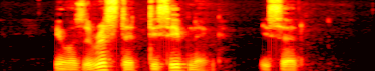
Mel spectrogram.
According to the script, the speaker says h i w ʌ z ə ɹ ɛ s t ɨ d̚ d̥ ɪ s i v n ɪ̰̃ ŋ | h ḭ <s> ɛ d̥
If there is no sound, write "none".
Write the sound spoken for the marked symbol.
s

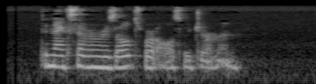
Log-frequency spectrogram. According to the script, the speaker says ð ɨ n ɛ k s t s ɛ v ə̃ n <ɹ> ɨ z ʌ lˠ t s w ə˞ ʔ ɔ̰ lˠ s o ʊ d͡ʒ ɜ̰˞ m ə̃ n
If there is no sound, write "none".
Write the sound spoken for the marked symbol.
ɹ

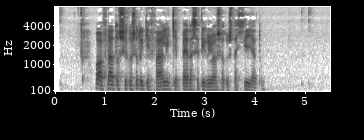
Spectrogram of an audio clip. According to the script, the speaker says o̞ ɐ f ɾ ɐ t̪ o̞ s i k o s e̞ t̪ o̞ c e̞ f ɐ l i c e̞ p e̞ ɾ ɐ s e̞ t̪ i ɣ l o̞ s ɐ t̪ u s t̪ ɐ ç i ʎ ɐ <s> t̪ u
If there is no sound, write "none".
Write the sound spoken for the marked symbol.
none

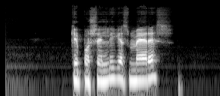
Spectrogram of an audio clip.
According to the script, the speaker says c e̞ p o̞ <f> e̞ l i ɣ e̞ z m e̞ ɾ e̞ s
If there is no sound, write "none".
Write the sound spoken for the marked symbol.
s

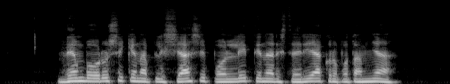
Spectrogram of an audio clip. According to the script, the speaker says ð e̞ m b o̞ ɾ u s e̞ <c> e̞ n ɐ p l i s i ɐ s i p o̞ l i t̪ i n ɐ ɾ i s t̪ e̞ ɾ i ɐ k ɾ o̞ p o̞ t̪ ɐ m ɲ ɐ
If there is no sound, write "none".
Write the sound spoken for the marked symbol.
c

